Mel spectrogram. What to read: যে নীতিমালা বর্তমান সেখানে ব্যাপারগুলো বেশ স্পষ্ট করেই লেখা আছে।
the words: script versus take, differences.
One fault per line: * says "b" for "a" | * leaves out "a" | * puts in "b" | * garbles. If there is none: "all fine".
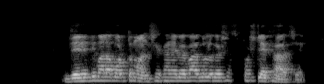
* leaves out "করেই"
